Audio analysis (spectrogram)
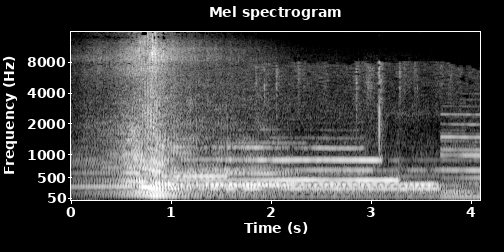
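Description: A car engine revs up loudly, its pitch climbing as it accelerates, then holds a steady roar before shifting gear near the end. No one speaks.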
